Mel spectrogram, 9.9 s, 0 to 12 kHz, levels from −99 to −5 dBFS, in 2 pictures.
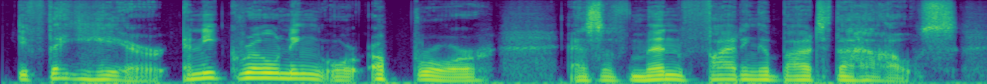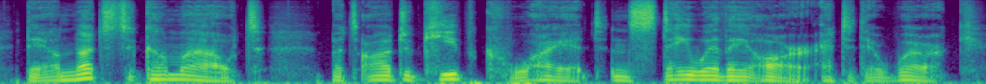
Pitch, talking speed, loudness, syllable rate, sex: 115 Hz, 200 wpm, -22 LUFS, 5.0 syllables/s, male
